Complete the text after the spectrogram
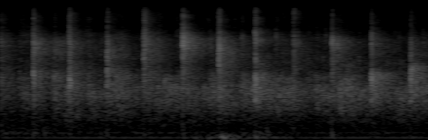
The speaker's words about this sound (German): Ich möchte euch bitten als zweite Garnitur des Lobpreisteams, übrigens gebt denen mal, das war ja so gigantisch vor, da gebt denen mal echt einen riesen Applaus.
